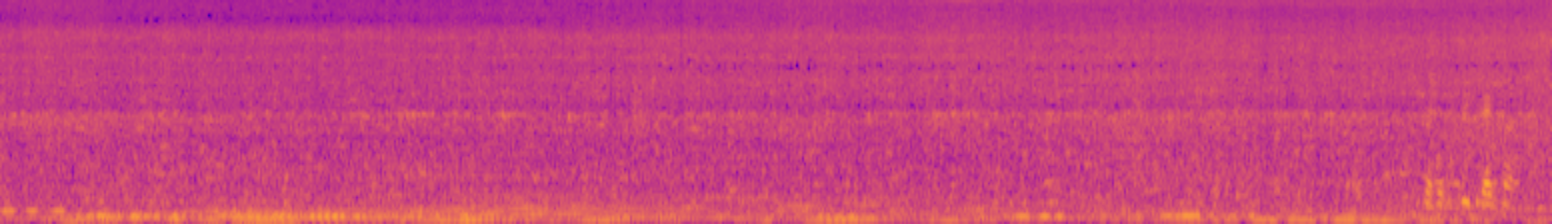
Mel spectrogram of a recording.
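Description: A small waterfall splashes steadily onto rocks.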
